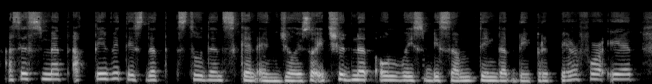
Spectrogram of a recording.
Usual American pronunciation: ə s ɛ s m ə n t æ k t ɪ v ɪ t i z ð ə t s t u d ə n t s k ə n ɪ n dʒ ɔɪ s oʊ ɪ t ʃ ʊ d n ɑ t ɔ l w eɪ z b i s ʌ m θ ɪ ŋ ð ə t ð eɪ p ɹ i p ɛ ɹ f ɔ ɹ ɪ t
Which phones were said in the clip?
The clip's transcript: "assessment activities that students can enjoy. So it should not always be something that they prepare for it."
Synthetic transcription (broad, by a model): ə s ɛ s m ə n t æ k t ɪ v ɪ t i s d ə t s t u d ə n t s k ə n ɪ n dʒ ɔɪ s oʊ ɪ t ʃ ʊ d n ɑ t ɔ l w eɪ s b i s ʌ m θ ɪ ŋ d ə t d eɪ p ɹ i p ɛ ɹ f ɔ ɹ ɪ t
